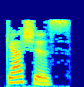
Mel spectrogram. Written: gash's

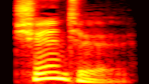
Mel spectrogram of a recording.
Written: chanter

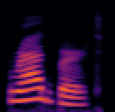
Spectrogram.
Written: radbert

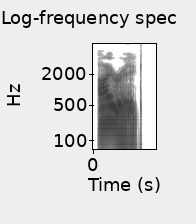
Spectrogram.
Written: eurig

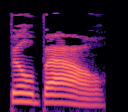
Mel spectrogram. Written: bilbao

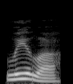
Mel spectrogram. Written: leela

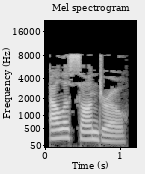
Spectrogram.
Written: alessandro

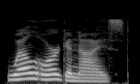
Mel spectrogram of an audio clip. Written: well-organized

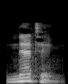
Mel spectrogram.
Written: netting

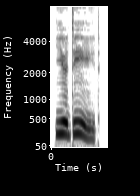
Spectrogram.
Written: yadid

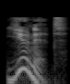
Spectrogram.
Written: unit

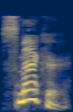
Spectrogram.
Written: smacker

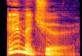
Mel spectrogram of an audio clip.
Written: amateur

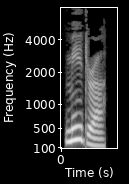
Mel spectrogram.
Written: meadhra

